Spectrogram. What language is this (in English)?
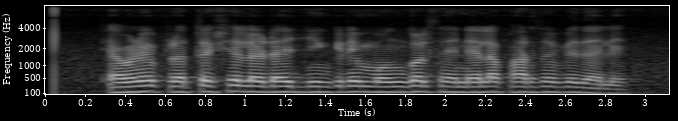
Marathi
